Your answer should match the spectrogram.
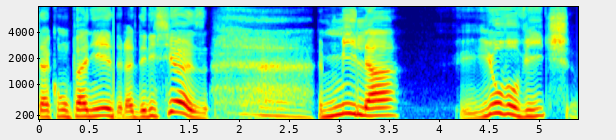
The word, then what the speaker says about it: Jovovich: Et forcément, il est accompagné de la délicieuse Mila Jovovich, parce que je crois que ça se prononce comme ça, Jovovich, et pas Djokovic, hein, comme on pourrait le croire, qui incarnait, comment elle s'appelait dans Resident Evil?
